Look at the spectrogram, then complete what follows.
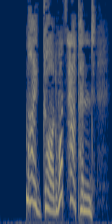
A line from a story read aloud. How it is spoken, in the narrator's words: cried Mrs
